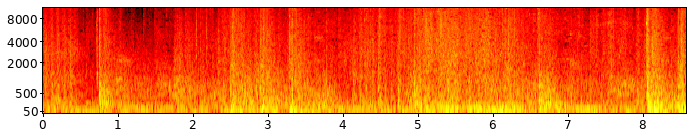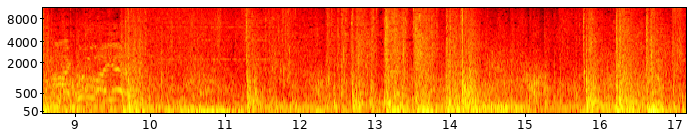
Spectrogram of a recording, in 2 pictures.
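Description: Gunshots fire in sharp, rapid bursts.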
